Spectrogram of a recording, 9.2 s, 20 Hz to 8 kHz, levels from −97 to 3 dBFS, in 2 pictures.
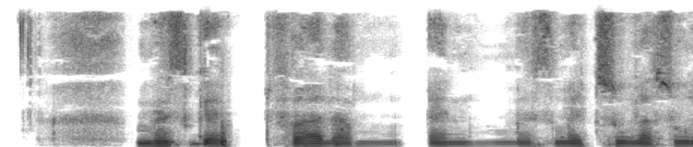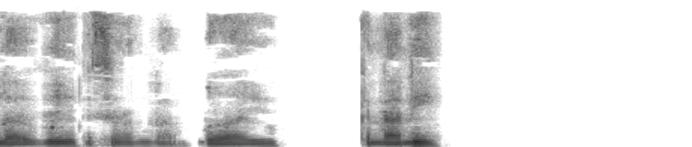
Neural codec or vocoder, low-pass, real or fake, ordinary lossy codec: none; 7.2 kHz; real; AAC, 32 kbps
